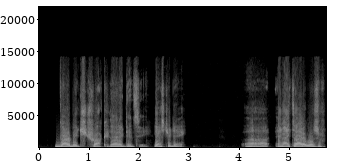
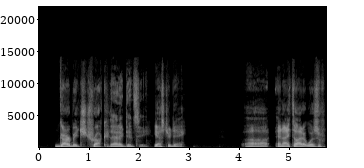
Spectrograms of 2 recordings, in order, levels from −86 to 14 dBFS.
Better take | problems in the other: second | distortion; heavy; 16% of the sound clipped

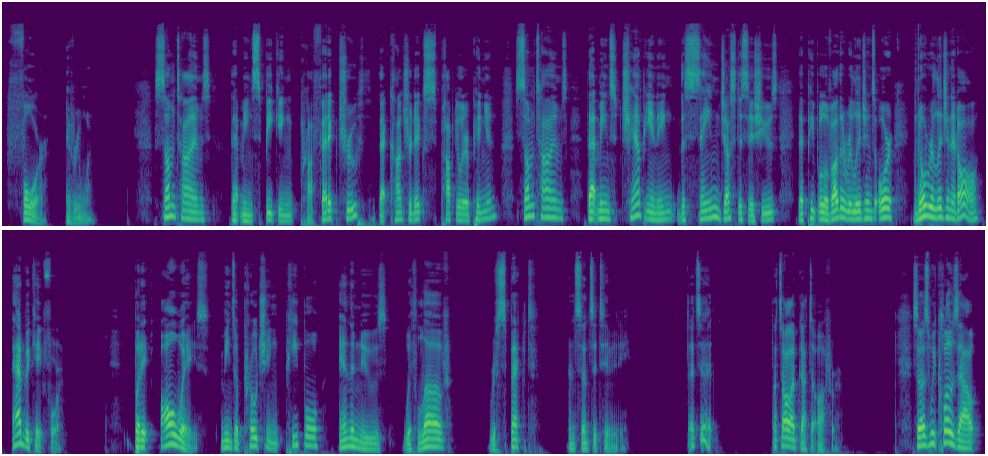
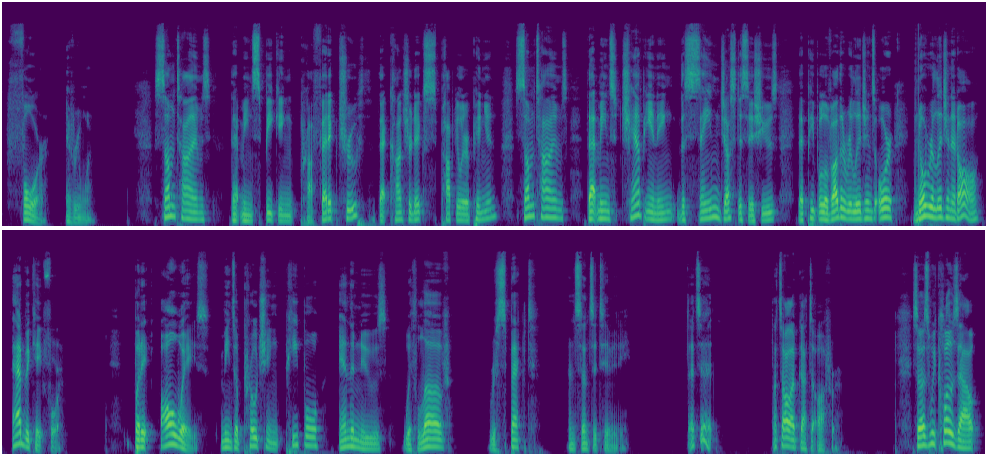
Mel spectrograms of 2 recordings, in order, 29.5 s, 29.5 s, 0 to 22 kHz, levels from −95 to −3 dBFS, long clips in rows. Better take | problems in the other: neither | none

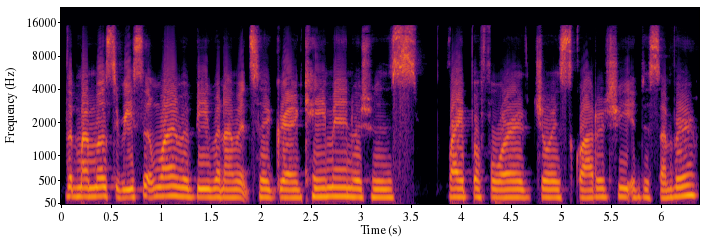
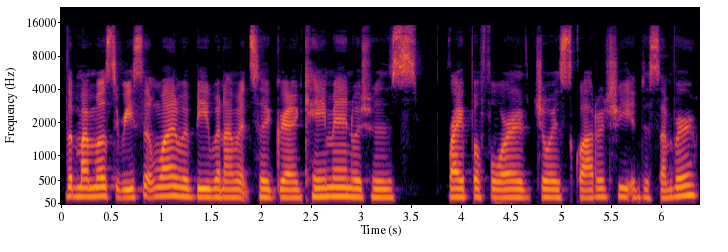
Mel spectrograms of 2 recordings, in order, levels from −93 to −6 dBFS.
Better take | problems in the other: second | distortion; slight; 10 dB below the speech

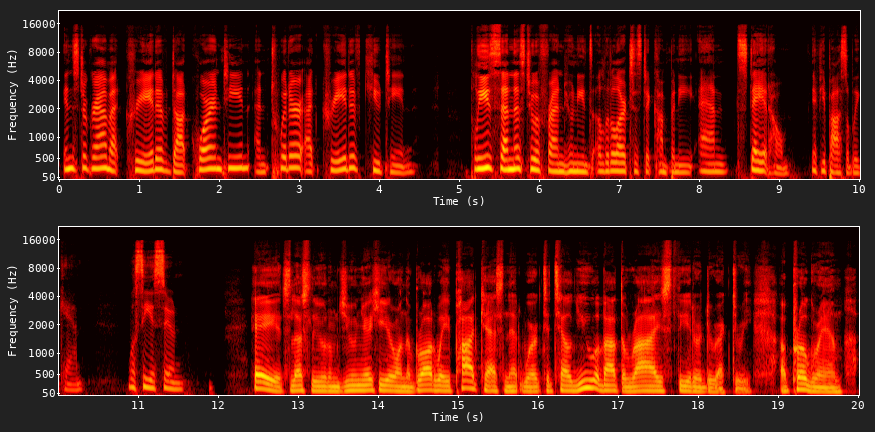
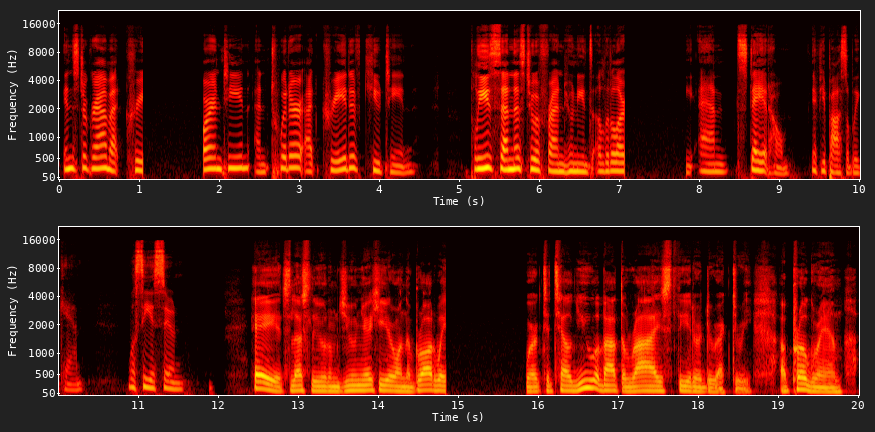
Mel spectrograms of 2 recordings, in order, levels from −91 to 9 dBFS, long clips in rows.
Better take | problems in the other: first | audio cutting out; at 1 s for 1 s, at 7 s for 1 s and at 15 s for 1 s

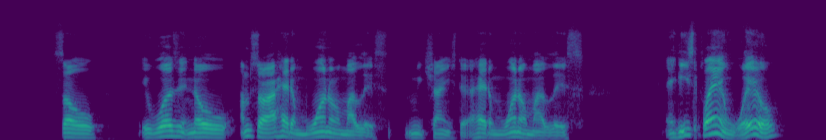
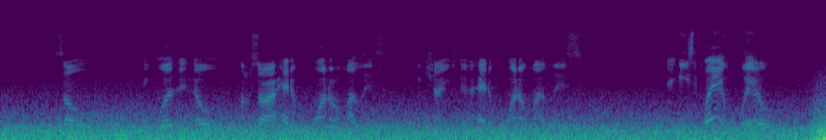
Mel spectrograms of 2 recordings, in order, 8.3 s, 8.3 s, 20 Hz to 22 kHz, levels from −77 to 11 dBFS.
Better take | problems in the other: first | wind noise on the microphone; heavy; 3 dB above the speech

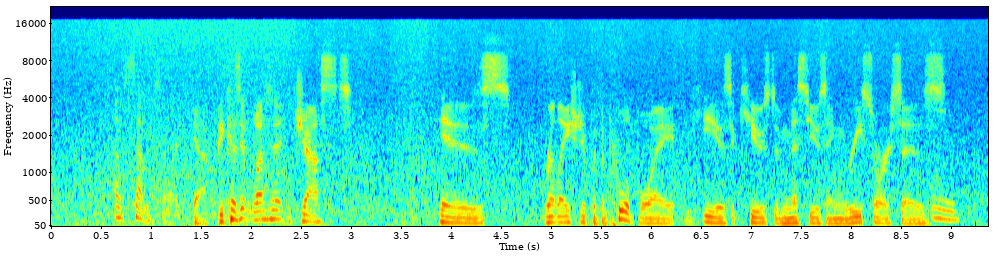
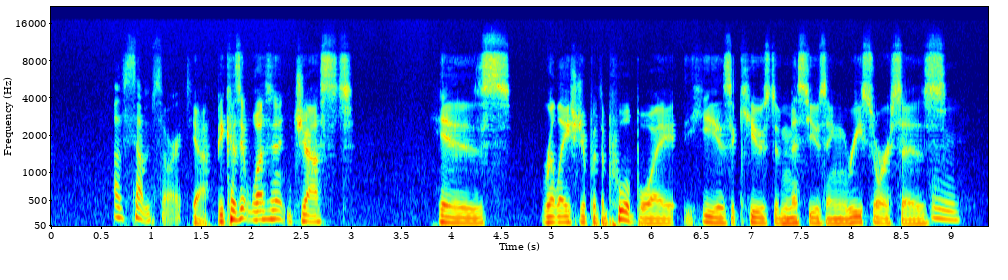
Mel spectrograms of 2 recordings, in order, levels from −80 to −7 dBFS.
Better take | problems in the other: second | hiss; loud; throughout; 5 dB below the speech; faint in the second

